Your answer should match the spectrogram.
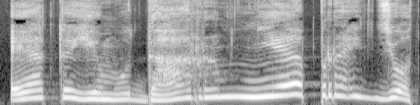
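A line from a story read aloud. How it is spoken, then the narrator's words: Exclaiming, woman. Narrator (Russian): воскликнула она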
